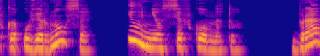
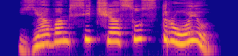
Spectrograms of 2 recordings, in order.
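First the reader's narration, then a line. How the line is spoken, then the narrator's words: Little sister shrieking. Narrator (Russian): взвизгнула сестренка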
